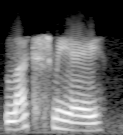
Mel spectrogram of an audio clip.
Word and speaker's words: Lakshmiye: So the mantra itself sounds like this: Om Shrim Lakshmiye Namaha.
